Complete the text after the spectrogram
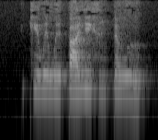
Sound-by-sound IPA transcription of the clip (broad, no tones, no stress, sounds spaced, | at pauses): kʲ ɛ w e w e ɠ a lʲ e xʲ u ʎ ɠ ɛ v ɯ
